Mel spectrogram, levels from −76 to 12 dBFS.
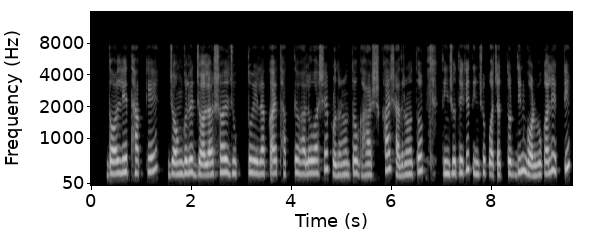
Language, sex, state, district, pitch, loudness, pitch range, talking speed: Bengali, female, West Bengal, North 24 Parganas, 260 Hz, -17 LUFS, 245-280 Hz, 120 wpm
